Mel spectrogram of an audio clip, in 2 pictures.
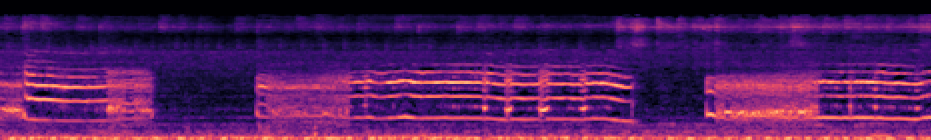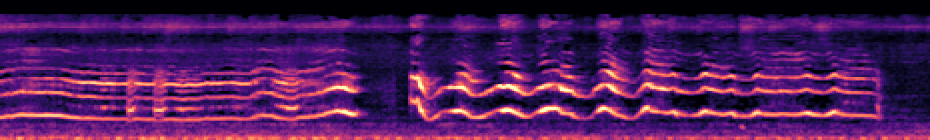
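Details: A female Italian greyhound "sings" in long, wavering, high-pitched howls that slide up and down while a beanie is played like a theremin; she reportedly interrupts her singing with a fart.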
